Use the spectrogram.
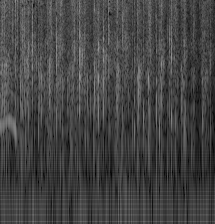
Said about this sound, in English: So why don't we just give them a round of applause now?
